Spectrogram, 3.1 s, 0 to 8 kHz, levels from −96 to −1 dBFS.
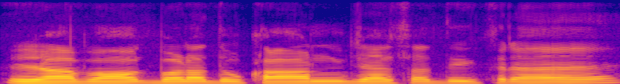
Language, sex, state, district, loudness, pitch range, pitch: Hindi, female, Chhattisgarh, Raipur, -15 LUFS, 150-155 Hz, 155 Hz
